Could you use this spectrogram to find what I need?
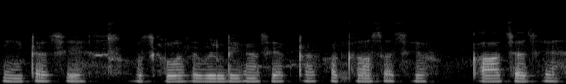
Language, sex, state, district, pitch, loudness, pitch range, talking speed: Bengali, male, West Bengal, Dakshin Dinajpur, 140 Hz, -34 LUFS, 140-145 Hz, 105 wpm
